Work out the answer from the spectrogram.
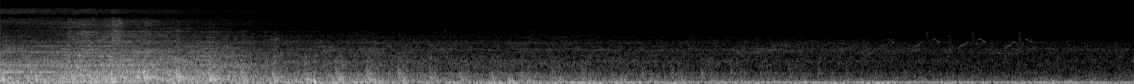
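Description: A train rolling past on the rails, its wheels clacking over the rail joints, the sound fading steadily as it moves away.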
